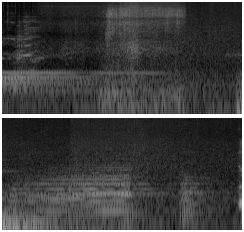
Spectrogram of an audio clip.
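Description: Cartoon background score with a sudden hiss lasting about a second, beginning about a second in, as a pipe valve is turned open and sprays out; a low rumble follows in the middle with the music.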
